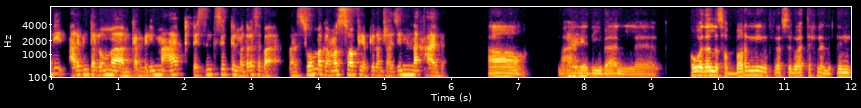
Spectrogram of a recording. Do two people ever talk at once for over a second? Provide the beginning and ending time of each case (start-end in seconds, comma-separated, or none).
none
